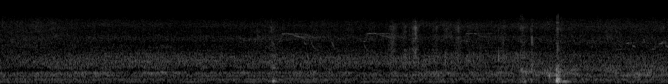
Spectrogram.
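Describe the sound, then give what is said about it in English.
Honey bees buzz around an open beehive during a hive inspection near the supers, a faint, steady droning hum with a few brief louder ticks and flickers as individual bees pass close. “We're kind of over here on the end of the hive where is they would have the vertical access to the supers.”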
